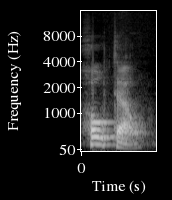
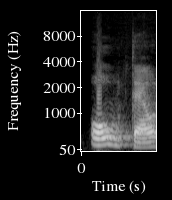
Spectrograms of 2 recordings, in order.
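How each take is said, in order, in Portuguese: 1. A palavra começa com um som de h audível. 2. A palavra começa com vogal, sem som de h. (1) "nós falamos hotel" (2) "Nós não falamos hotel"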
